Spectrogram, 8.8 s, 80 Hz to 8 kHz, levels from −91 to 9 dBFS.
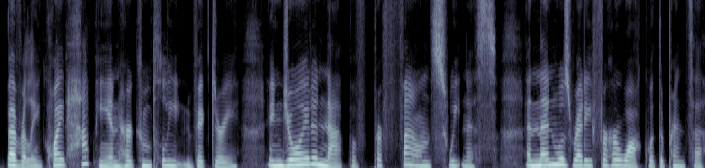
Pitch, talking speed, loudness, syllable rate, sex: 230 Hz, 155 wpm, -19 LUFS, 4.6 syllables/s, female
